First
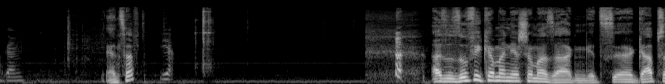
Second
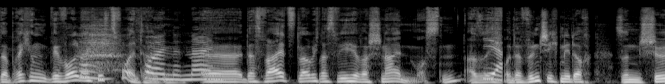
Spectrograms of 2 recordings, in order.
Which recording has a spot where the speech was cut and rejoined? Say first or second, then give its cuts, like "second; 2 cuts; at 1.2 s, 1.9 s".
second; 2 cuts; at 3.2 s, 5.0 s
